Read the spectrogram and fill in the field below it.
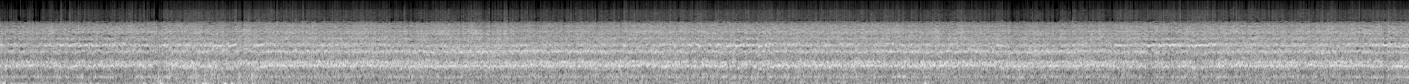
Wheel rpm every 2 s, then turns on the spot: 230, 230, 220, 220, 230, 220, 230.
none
